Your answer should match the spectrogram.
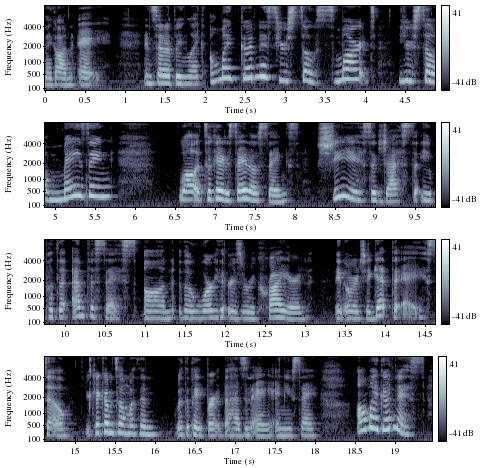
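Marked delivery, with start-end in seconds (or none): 2.1-5.7 high-pitched, drawn-out parental gushing; acted amazed praise, pitched up high. Parent gushing over child's good grade. 18.5-19.4 high-pitched delighted parent; acted gush, lifted high; delighted praise. Parent praising child's effort, acted.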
